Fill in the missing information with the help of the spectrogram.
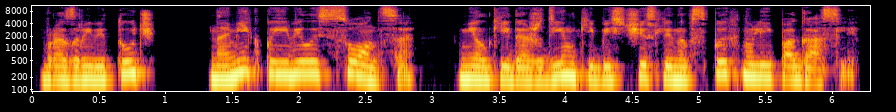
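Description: A woman narrating a children's story aloud in a calm, expressive reading voice. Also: on the low side, moderate pace.

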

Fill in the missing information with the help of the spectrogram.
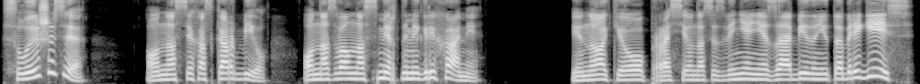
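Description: A woman's voice: fairly low pitch, normal speed, clear, resonant tone, dry recording, clean studio sound, close to an everyday voice. A woman voicing a gang of rowdy schoolboys who taunt and threaten in a storybook reading.

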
